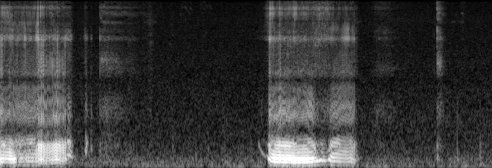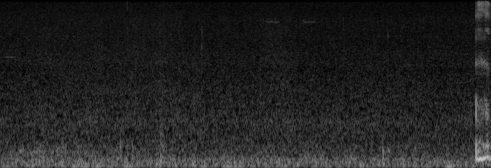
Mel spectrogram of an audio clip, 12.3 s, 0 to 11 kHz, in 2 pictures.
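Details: Rescued 3½-year-old Dorkie (dachshund-Yorkie mix) sleeping with one eye open: two loud rattling snore breaths separated by quiet breathing, then a few faint snuffles; snoring.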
